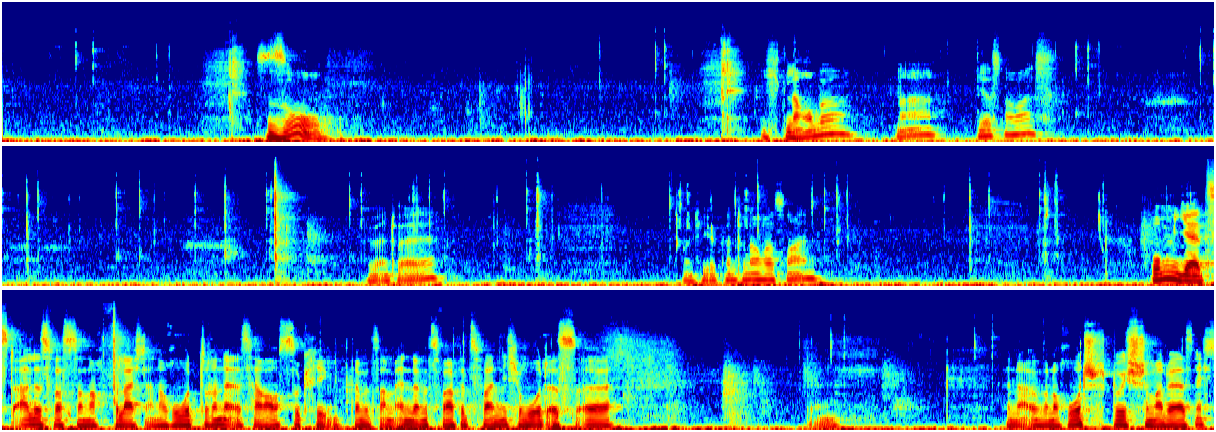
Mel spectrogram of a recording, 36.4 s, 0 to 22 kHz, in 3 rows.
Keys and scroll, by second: 1.8 alt+scroll down 1, 2.6 alt+scroll down 1, 3.8 alt+scroll up 1, 4.2-5.2 alt+scroll down 4, 7.8 alt+scroll up 1, 8.4 alt+scroll up 1, 9.0 alt+scroll up 2, 9.8 alt+scroll up 1, 22.7 alt+scroll down 5, 23.9 alt+scroll down 1, 25.7 alt+scroll down 1, 26.8 alt+scroll down 1, 28.8 alt+scroll down 1.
